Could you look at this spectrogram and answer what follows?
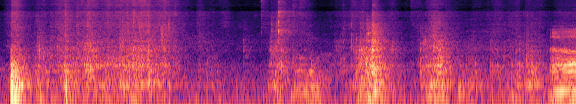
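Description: An ultralight hiking backpack is opened, with a sharp snap at the start followed by repeated rustling and scraping swells of fabric and zipper as the pack is pulled open close by.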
